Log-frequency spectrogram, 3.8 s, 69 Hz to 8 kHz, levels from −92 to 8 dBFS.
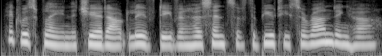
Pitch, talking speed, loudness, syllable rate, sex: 190 Hz, 235 wpm, -16 LUFS, 6.0 syllables/s, female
